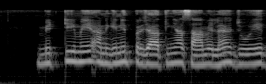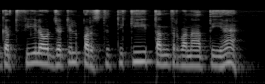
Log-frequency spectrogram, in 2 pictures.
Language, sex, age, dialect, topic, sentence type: Hindi, male, 41-45, Awadhi Bundeli, agriculture, statement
